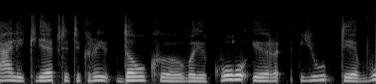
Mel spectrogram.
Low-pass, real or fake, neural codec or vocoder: 10.8 kHz; fake; codec, 16 kHz in and 24 kHz out, 0.8 kbps, FocalCodec, streaming, 65536 codes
